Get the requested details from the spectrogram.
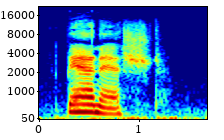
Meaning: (verb) simple past and past participle of banish; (adjective) Having been subject to banishment; kicked out and forbidden from returning; forbidden and prohibited
- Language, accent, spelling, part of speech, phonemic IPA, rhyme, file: English, US, banished, verb / adjective, /ˈbænɪʃt/, -ænɪʃt, En-us-banished.ogg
